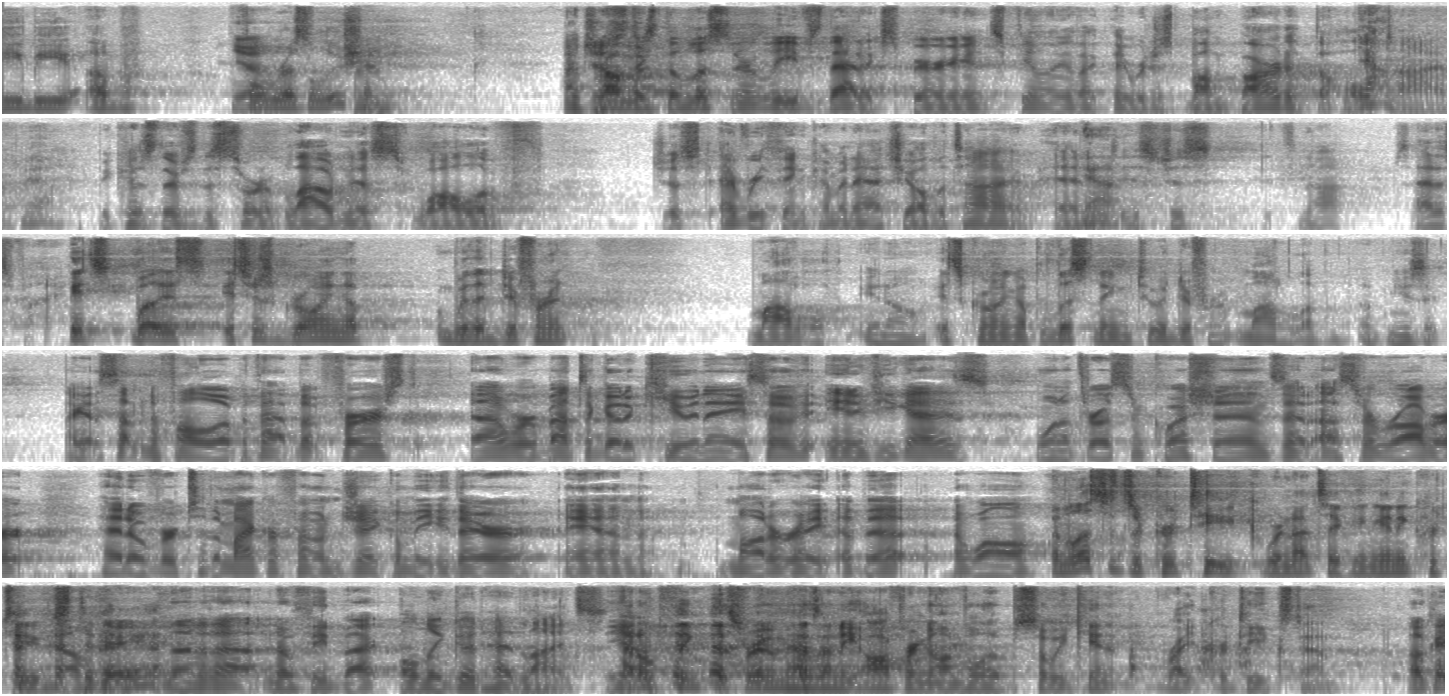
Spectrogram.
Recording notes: Recorded live at the FILO conference in May, 2018. We celebrate the first live recording.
